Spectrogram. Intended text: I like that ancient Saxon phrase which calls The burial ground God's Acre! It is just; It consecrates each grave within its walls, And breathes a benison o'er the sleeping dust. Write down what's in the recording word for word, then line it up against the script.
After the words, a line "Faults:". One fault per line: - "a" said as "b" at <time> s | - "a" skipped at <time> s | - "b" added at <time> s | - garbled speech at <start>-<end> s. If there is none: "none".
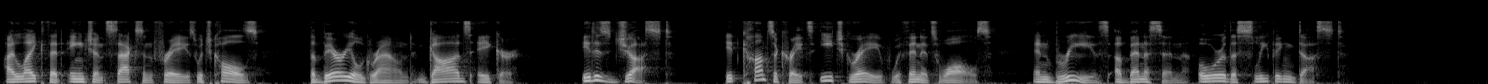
I like that ancient Saxon phrase which calls The burial ground God's Acre! It is just; It consecrates each grave within its walls, And breathes a benison o'er the sleeping dust.
Faults:
none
